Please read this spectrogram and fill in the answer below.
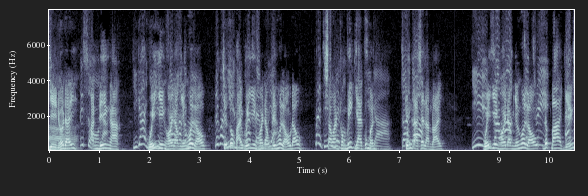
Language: Vietnamese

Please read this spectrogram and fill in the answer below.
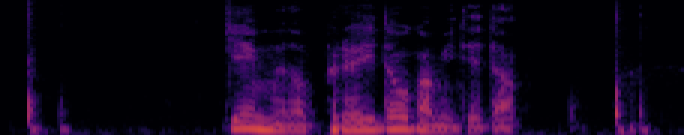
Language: Japanese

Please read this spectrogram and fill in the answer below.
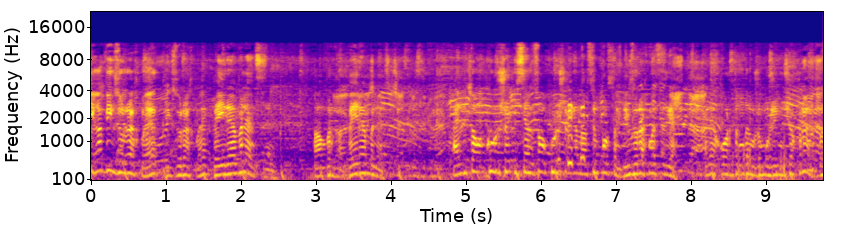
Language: English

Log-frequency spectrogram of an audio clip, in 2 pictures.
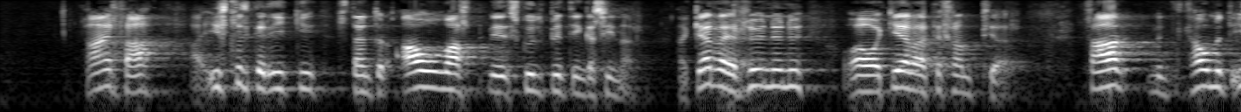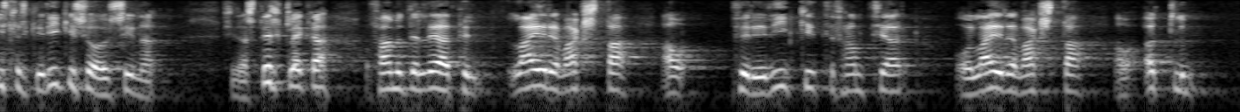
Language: Icelandic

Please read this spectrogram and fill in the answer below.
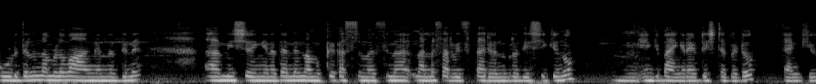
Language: Malayalam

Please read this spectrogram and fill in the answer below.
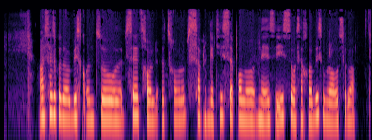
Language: Georgian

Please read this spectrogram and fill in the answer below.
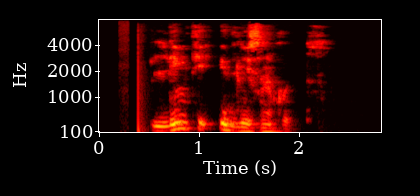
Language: Kabyle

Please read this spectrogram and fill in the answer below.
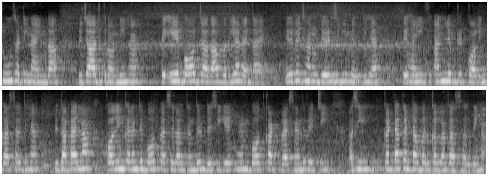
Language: Punjabi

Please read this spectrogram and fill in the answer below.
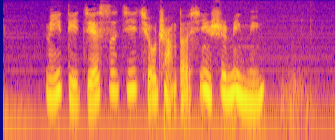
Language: Chinese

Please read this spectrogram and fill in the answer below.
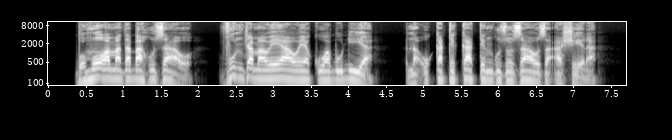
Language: Swahili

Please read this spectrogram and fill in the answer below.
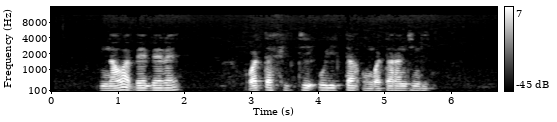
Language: Tuki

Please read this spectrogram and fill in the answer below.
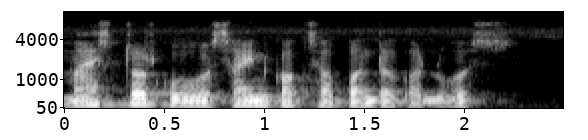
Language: Nepali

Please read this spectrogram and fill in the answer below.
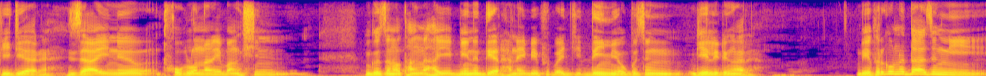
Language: Bodo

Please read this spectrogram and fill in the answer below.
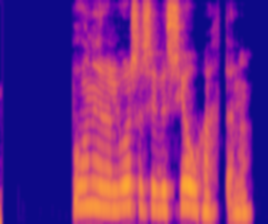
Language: Icelandic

